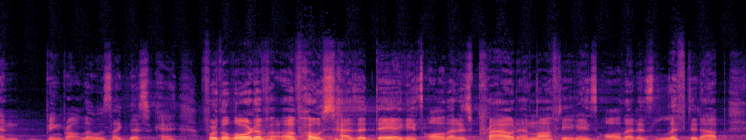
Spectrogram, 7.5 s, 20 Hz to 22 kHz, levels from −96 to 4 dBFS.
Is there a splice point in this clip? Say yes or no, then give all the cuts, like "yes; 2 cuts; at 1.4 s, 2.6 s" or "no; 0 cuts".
yes; 1 cut; at 2.0 s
